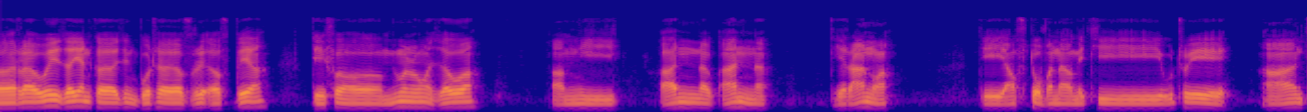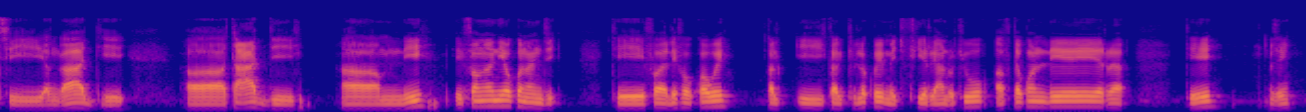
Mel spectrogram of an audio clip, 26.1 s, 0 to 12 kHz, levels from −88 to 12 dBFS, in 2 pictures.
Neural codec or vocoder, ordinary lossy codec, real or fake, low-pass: none; none; real; 7.2 kHz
